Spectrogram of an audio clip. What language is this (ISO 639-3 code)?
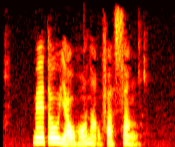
yue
